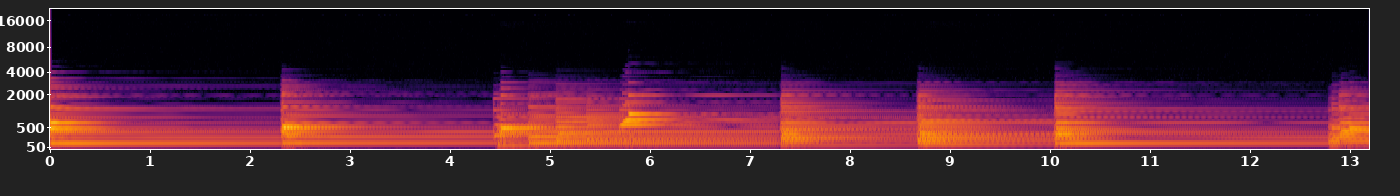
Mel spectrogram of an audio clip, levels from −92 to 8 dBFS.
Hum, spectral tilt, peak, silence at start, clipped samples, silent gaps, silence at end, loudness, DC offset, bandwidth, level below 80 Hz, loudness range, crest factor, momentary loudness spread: none; -11 dB/octave; -2 dBFS; 0 s; under 0.1%; none; 0 s; -23 LUFS; under 0.1%; 4.3 kHz; -52 dBFS; 4 LU; 20 dB; 17 LU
